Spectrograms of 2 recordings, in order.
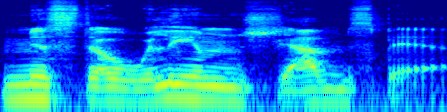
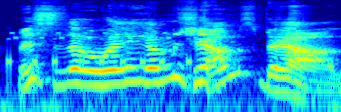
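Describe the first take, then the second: First: It is spoken in Van Zieks's voice. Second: It is spoken in the judge's voice.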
